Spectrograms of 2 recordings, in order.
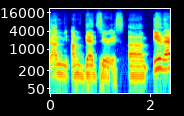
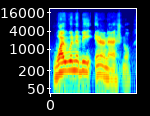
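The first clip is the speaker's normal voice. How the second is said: ordinary talk, nothing marked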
